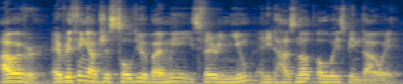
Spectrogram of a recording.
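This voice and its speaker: Very fast and fairly high-pitched, a man with a slight French accent speaks with ordinary pitch variation amid audible room echo. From France, around Lyon. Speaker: student vlogger. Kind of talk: personal vlog monologue. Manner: casual, with many fillers.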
